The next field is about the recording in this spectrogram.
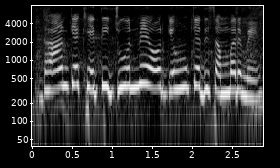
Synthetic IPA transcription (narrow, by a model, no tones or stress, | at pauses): d̪ʱaːnkekʰeːt̪id͡ʒuːnmẽɔːɾɡeɦũked̪ɪsə̃mbəɾmẽ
